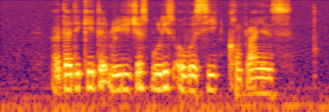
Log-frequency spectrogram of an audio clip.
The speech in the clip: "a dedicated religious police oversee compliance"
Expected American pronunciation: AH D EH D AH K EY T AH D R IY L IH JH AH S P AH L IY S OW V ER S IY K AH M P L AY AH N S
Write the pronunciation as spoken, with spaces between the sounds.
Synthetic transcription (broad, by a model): AH D EH D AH K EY T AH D R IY L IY JH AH S B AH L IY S OW V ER S IY K AH M P L AY AH N S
